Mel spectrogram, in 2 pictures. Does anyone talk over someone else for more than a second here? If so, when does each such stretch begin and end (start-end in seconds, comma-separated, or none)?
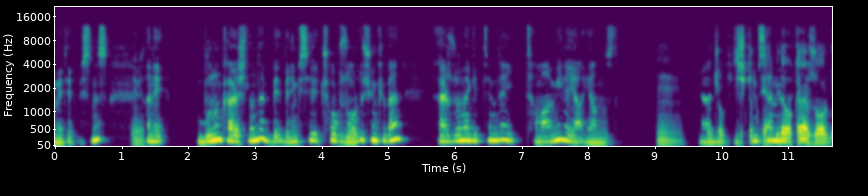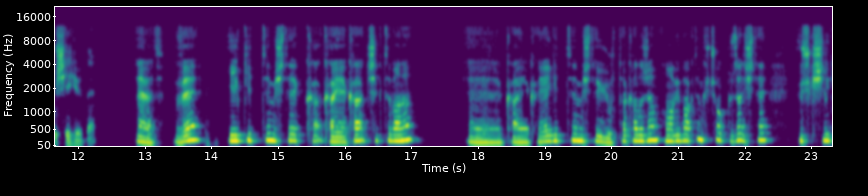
9.7-11.2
